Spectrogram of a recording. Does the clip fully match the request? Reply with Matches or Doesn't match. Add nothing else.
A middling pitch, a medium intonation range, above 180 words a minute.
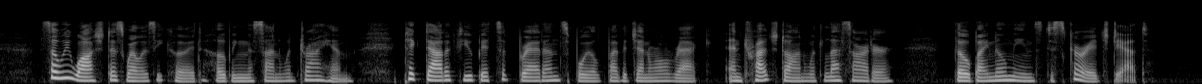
Matches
